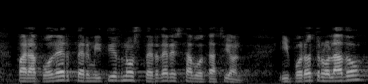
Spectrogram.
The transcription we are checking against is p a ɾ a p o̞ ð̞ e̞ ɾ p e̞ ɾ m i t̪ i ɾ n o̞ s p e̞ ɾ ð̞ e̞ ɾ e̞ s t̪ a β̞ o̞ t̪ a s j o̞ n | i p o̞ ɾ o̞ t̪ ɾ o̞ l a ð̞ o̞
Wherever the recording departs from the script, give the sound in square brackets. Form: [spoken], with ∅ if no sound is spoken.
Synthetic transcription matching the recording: p a ɾ a p o̞ ð̞ e̞ ɾ p e̞ ɾ m i t̪ i ɾ n o̞ s p e̞ ɾ ð̞ e̞ ɾ e̞ s t̪ a β̞ o̞ t̪ a [θ] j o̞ n | i p o̞ ɾ o̞ t̪ ɾ o̞ l a ð̞ o̞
